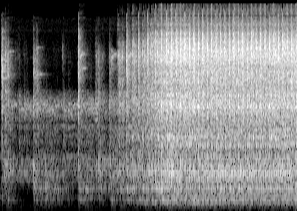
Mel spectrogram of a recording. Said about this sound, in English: While that hat is getting embroidered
